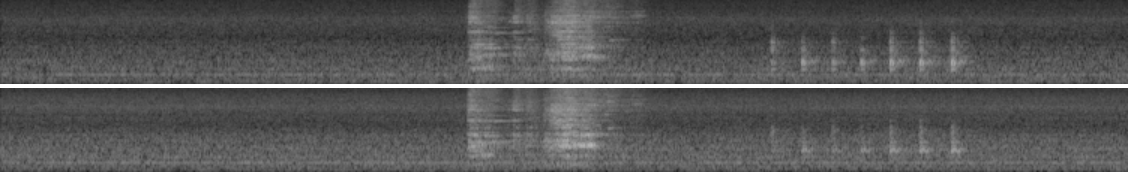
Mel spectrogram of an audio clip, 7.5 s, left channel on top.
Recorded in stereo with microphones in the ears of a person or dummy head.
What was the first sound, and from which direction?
Dishes clattering, 35° right (ahead or behind).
